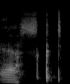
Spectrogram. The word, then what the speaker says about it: asked: Como siempre, como la K de asked.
